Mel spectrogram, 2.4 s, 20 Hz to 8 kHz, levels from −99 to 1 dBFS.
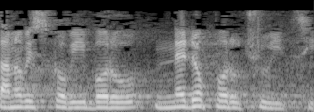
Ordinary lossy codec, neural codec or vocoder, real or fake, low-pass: MP3, 24 kbps; none; real; 7.2 kHz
